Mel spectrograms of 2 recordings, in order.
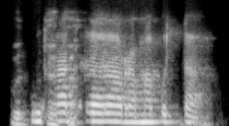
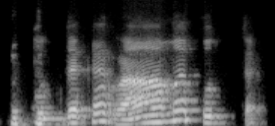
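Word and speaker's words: Uddaka Rāmaputta: This is again Pali pronunciation. Then the other one, Uttaka Ramaputta. Uddaka Ramaputta.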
